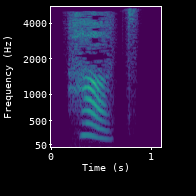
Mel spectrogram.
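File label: "heart", English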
